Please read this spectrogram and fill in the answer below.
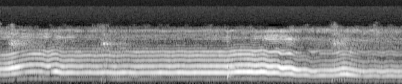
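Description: A woman's singing voice holds one long, wavering note, sliding down in pitch about three seconds in, over a steady held drone tone, with no percussion.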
